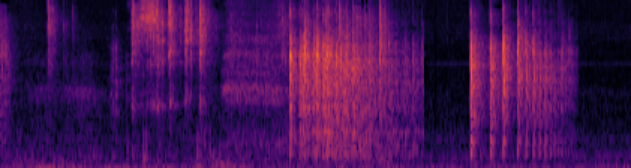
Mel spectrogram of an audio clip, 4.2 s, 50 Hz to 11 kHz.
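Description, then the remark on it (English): Several dice, a red, a purple and two black, rattle and clatter across a hard tabletop for a sword attack roll in a tabletop game, in a few quick bursts, a sustained tumbling roll in the middle and a final sharp skitter, with no talking. “Difficulty is still a red, a purple, and 2 black dice.”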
